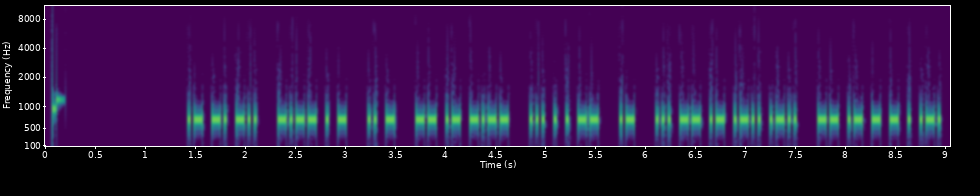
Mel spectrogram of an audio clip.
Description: Morse code, heard as a keyed tone, about 40 wpm, 700 Hz. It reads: AND YET IT MAY SEEM A SMALL MATTER
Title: Sentences from Top 1000 Words - Review Part 5 - 40wpm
